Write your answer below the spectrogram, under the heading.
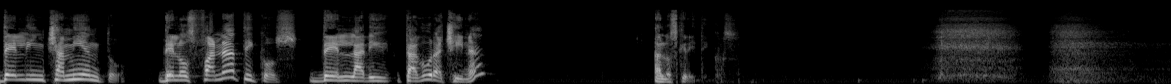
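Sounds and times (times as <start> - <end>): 
speech: 0.0 - 4.9, 6.6 - 7.4
deep breath: 9.2 - 11.7.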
